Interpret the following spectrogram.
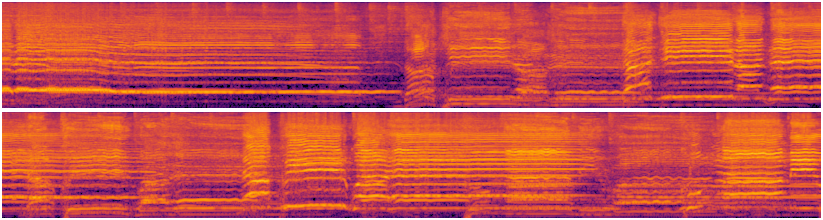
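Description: Mixed church choir of men and women singing a gospel hymn. The voices hold one long note that sinks slightly over the first few seconds, then move on through shorter notes.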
